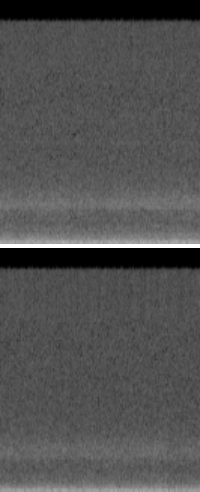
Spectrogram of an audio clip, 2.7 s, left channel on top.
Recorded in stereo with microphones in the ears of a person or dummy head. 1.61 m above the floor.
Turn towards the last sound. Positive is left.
No sound to turn to.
